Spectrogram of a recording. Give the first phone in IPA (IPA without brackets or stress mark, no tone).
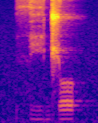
θ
